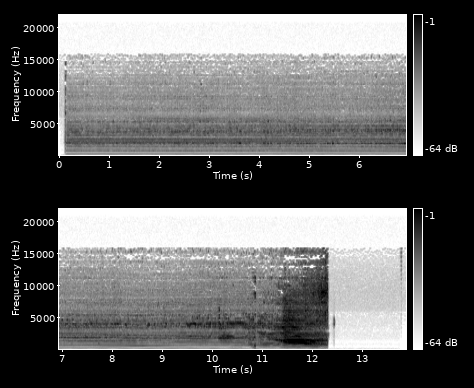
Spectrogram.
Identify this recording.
Nespresso machine brewing coffee
The sound of an Espresso machine while it's making coffee
Brewing, Nespresso, coffee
